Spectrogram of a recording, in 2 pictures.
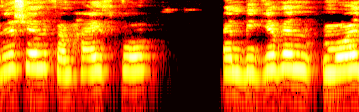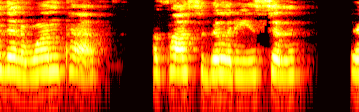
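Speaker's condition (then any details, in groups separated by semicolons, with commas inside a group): Cerebral palsy; cerebral palsy, uses wheelchair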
